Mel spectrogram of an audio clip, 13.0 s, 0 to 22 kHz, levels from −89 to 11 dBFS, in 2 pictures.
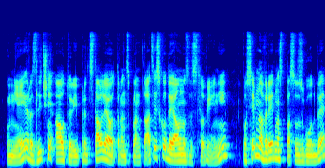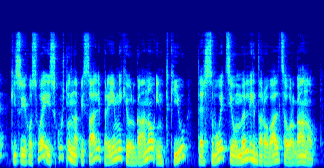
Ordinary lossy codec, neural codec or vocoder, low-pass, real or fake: none; none; 10.8 kHz; real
